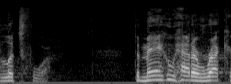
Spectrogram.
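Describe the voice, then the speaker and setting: Over a silent background in a very clean recording, a man with an American accent speaks at a fairly quick pace, with a high pitch and fairly even intonation. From Boston, Massachusetts. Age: 30s. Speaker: lay preacher. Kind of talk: sermon. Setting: church.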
